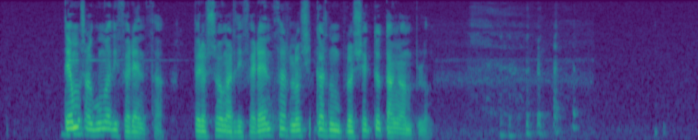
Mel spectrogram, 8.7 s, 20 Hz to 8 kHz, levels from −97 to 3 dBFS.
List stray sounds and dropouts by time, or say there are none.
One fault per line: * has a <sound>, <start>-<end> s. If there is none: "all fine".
* has a dropout, 3.9-3.9 s
* has a laugh, 5.8-7.4 s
